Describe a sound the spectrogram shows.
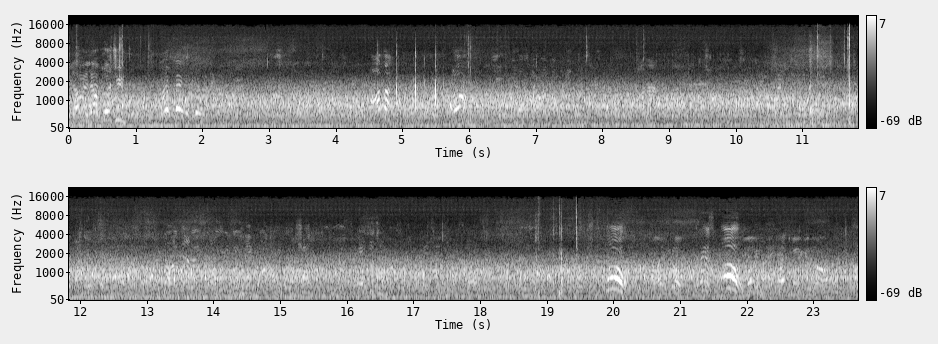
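Football players shout to each other far off across an open field.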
